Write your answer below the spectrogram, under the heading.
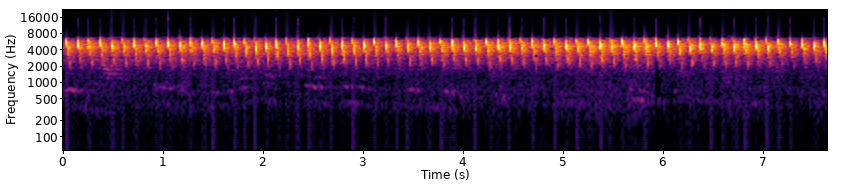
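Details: Bar-winged prinia singing a long, unbroken run of bright, high chirped notes repeated roughly seven times a second, very regular in rhythm, over soft indistinct background sound.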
